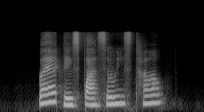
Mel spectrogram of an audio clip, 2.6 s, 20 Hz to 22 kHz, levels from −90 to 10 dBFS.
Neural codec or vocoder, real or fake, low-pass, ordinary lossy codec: codec, 16 kHz, 0.5 kbps, FreqCodec, larger model; fake; none; none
